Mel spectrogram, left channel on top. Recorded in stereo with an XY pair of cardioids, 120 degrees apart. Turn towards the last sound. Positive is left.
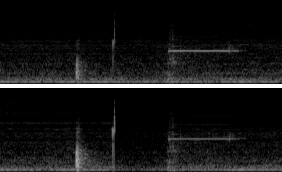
turn(degrees=5)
